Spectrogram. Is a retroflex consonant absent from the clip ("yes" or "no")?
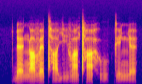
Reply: yes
